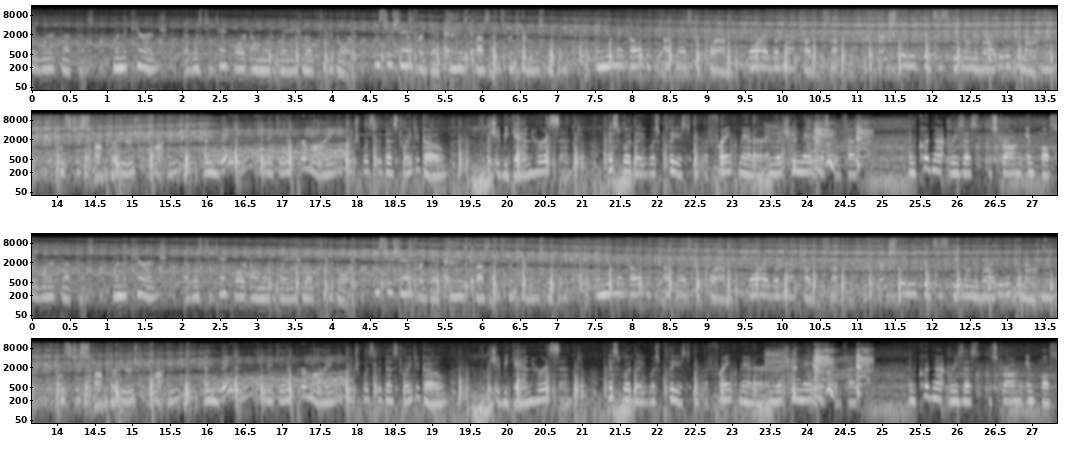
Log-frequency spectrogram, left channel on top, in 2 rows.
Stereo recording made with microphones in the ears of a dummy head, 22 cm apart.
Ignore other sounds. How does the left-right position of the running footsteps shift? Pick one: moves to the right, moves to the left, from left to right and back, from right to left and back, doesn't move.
moves to the left.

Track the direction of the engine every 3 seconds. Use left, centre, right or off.
right, right, right, centre, left, left, left, left, left.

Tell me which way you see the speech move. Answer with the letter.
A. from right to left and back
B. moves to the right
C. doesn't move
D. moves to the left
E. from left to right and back
D.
